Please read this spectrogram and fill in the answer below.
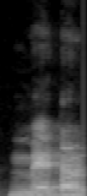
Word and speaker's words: mater: I have started teaching at my Elma माटर। मैटर मत बोलना, मैटर होते ही तो ये वाला स्पेलिंग आएगा। MATER ये माटर है और MATTER, दोनों वर्ड को अच्छे से देखिएगा, दोनों में क्या अंतर है।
